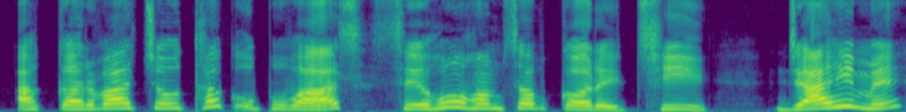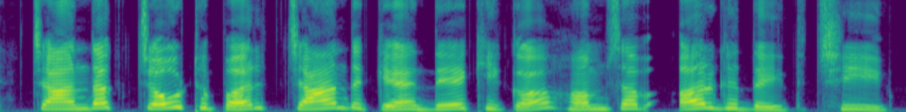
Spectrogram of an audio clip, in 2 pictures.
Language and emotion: Maithili, neutral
